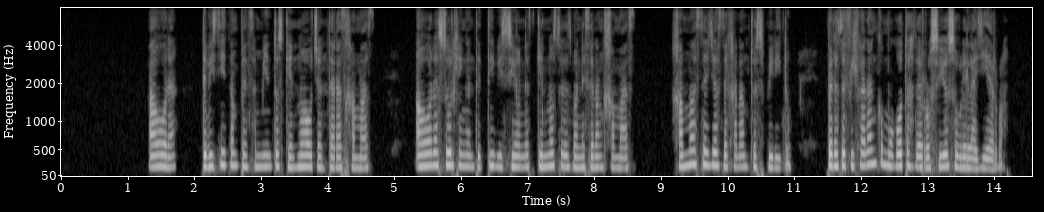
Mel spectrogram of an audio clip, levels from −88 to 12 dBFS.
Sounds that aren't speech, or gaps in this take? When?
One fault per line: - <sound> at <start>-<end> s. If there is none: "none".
none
